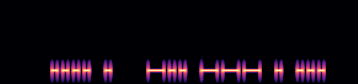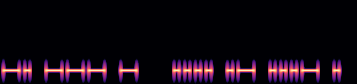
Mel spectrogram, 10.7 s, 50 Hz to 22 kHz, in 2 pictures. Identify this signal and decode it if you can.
Morse code, heard as a keyed tone, about 15 wpm, 700 Hz. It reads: HE DOES NOT HAVE
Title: Sentences from Top 1000 Words - Review Part 5 - 15wpm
